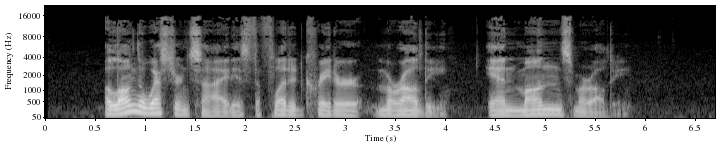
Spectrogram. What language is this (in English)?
English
